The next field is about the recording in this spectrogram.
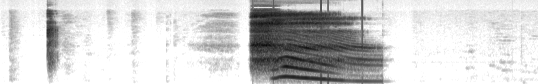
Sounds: Sigh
